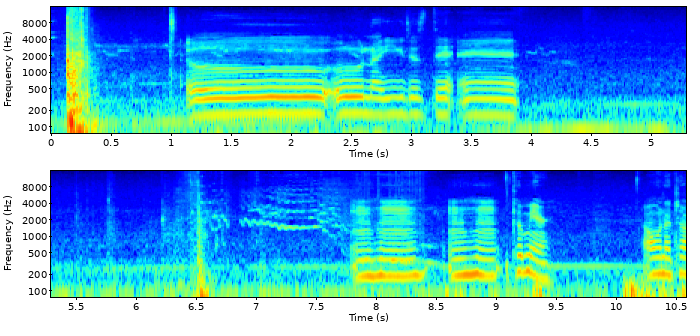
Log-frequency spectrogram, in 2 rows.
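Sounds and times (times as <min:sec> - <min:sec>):
steady humming tone: 0:00.0 - 0:10.5
door shutting with a thud: 0:00.1 - 0:00.6
speech: 0:01.1 - 0:01.8, 0:02.7 - 0:04.1, 0:07.8 - 0:09.6, 0:10.2 - 0:10.5.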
